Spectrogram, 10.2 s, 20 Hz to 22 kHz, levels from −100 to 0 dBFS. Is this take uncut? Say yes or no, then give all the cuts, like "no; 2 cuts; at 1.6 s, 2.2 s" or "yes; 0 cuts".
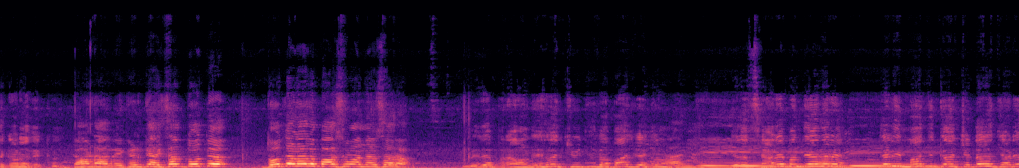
yes; 0 cuts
